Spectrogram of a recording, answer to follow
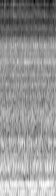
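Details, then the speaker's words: Home oxygen fill station filling a portable tank for a five-liter oxygen concentrator: steady low mechanical compressor hum with fast rhythmic pulsing, running until the tank shows full and the green light comes on. "once the filling is complete and the tank is full it'll say full here and your green light will come on"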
